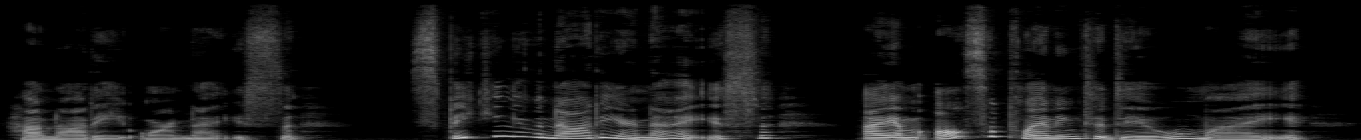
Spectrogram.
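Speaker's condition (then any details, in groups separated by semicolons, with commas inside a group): No condition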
